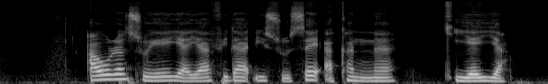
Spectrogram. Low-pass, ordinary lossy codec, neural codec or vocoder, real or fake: none; none; none; real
